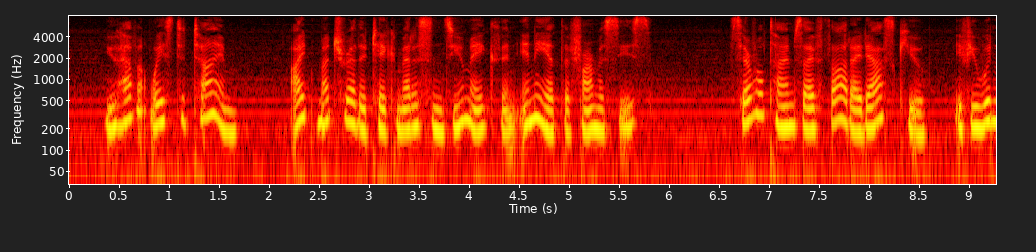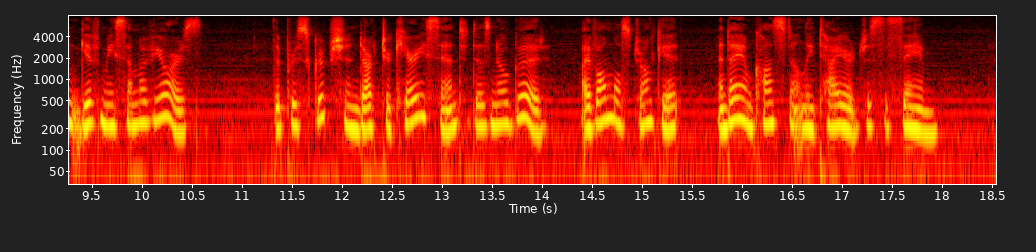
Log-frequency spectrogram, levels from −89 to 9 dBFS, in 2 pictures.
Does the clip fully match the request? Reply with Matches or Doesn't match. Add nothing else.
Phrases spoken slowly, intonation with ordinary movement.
Doesn't match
